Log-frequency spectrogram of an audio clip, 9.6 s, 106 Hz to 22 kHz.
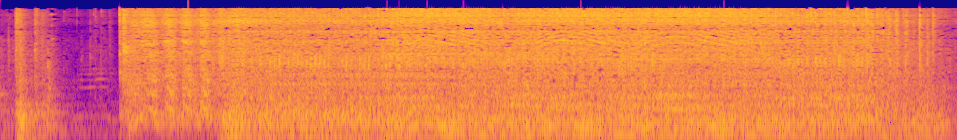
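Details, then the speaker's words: Mitsubishi L300 diesel idling with a harsh, dry, raspy grinding over the clatter. Water pump or alternator bearing was first suspected, but the noise stayed with the fan belt removed, pointing to a worn timing belt with worn-down teeth. "Kurang lebih untuk suaranya seperti itu ya, suara gesekan kering seperti itu."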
